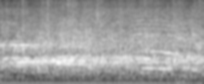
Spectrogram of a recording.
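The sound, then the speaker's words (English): Applause from an audience, steady and continuous for the whole stretch, with voices mixed in over the clapping. “All right, you can go sit down. Hey, give those guys a hand for me.”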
